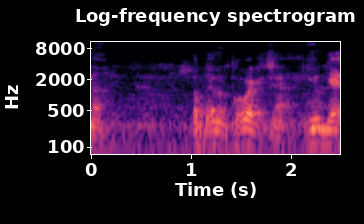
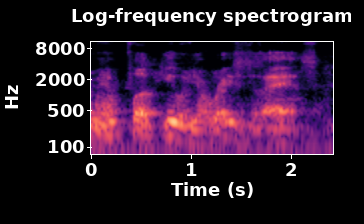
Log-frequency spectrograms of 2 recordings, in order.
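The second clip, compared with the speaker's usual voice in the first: slow, higher, deliberate cussing; slow angry cuss-out; 9 semitones higher than usual. Retold or imitated. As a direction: spit each word at him slowly. Cursing out the boss.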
